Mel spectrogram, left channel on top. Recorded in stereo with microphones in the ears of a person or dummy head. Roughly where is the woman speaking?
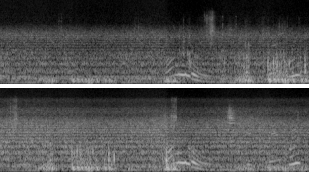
Right.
